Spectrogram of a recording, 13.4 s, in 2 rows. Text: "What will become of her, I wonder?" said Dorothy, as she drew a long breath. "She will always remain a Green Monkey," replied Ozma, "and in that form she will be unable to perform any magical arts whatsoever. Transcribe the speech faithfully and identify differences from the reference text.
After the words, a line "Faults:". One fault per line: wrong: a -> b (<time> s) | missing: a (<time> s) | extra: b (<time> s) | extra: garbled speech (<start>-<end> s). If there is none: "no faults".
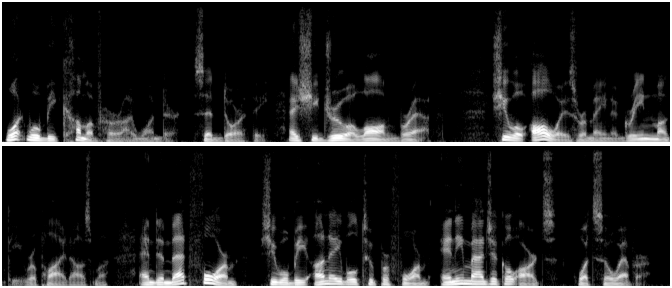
"What will become of her, I wonder?" said Dorothy, as she drew a long breath. "She will always remain a Green Monkey," replied Ozma, "and in that form she will be unable to perform any magical arts whatsoever.
Faults:
no faults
